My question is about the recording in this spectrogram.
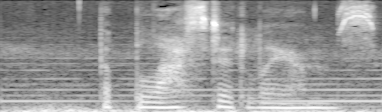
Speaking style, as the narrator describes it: said Megan quietly

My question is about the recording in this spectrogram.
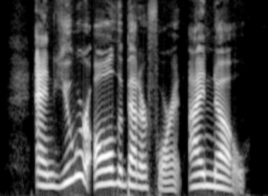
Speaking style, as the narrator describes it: the Queen said triumphantly

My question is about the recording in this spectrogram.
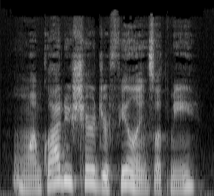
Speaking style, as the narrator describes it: replied

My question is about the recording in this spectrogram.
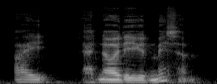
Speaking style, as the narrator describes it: Lennox said, anxiously

